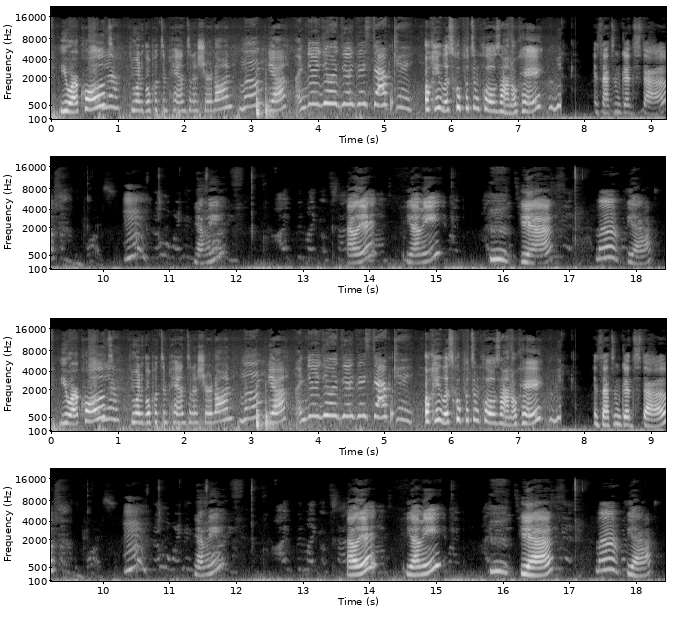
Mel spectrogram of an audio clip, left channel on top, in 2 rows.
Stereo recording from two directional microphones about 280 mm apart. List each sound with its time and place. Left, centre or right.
0.2 s speech: left
1.2 s a woman's voice: centre
2.8 s a child's voice: centre
3.3 s a woman's voice: centre
3.6 s a child's voice: centre
13.7 s a woman's voice: centre
15.8 s speech: left
16.3 s a child's voice: centre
